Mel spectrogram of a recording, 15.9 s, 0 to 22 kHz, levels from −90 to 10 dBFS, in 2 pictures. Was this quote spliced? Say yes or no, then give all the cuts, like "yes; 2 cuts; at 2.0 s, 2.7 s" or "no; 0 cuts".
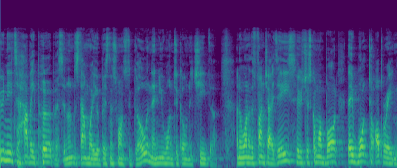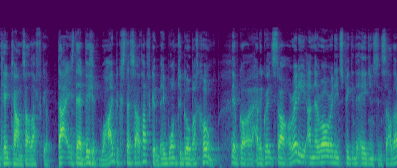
yes; 3 cuts; at 9.0 s, 12.6 s, 14.7 s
